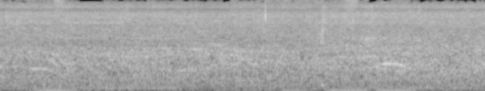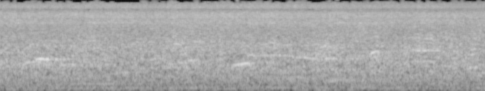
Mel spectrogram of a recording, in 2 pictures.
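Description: Water splashes and rushes steadily close by.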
